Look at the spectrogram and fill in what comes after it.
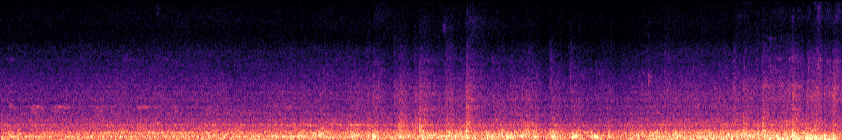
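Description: MEMU electric passenger train running at speed, heard at an open coach window: a steady rumble and rush, with a faint steady whine during the first few seconds. From about three seconds in, the wheels clatter over rail joints and the sound gets a little louder.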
